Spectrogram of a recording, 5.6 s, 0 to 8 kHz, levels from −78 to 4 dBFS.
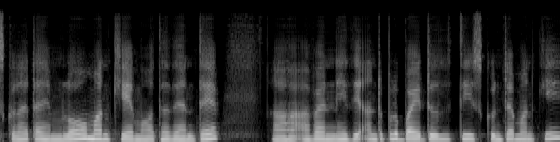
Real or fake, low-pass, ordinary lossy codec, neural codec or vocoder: fake; 7.2 kHz; none; codec, 16 kHz, 0.3 kbps, FocalCodec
